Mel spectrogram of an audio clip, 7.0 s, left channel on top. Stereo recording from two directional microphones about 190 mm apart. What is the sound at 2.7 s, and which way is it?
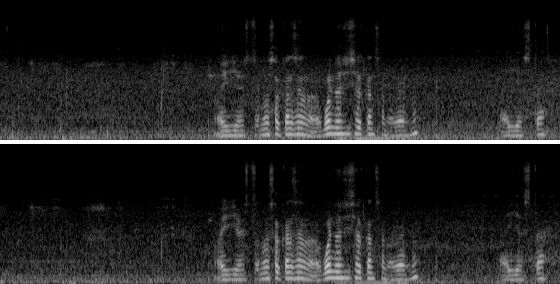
Speech, centre (ahead or behind).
